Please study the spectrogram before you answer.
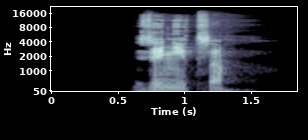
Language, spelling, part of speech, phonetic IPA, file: Russian, зеница, noun, [zʲɪˈnʲit͡sə], Ru-зеница.ogg
- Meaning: pupil (of the eye)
